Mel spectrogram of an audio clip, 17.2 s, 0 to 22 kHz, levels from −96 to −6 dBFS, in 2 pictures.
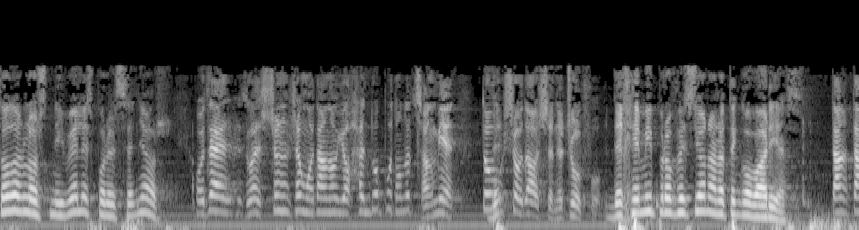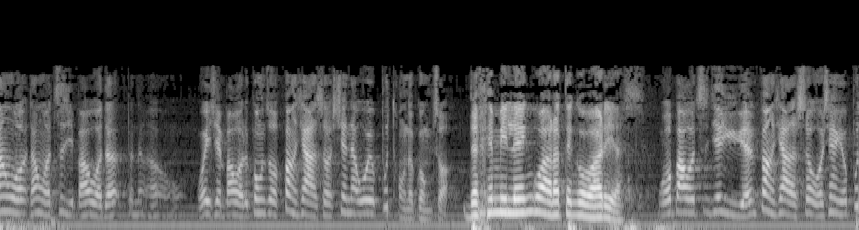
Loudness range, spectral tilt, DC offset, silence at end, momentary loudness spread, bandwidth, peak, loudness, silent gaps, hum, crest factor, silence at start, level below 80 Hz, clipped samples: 9 LU; -3 dB/octave; under 0.1%; 0 s; 16 LU; 8 kHz; -2 dBFS; -24 LUFS; none; none; 24 dB; 0 s; -36 dBFS; under 0.1%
